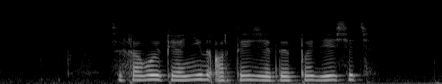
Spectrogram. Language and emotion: Russian, neutral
